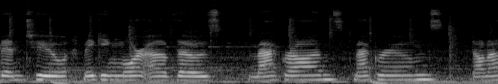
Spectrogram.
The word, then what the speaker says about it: macaron: making more of those macarons, don't know how you pronounce them. I think it's macaron. My whole life I said macaroons and everyone said that was wrong. So I think it's macaron, probably.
